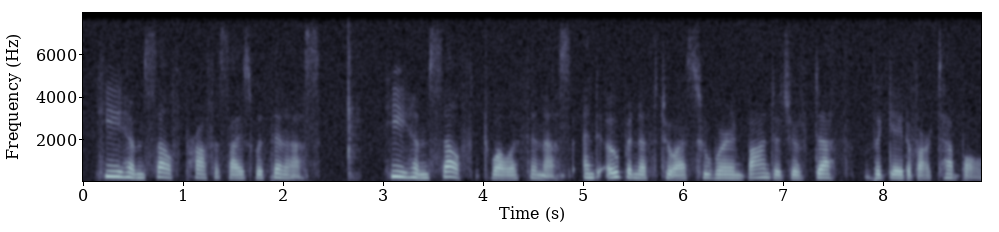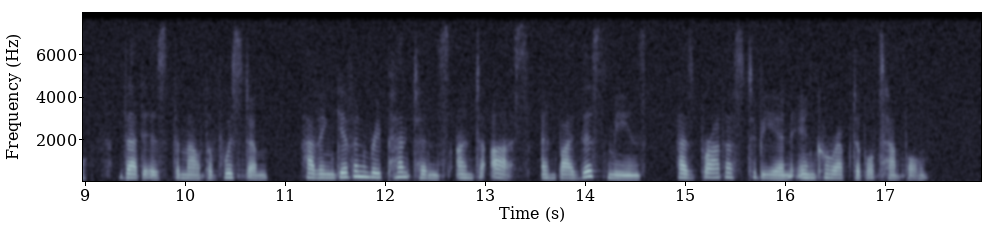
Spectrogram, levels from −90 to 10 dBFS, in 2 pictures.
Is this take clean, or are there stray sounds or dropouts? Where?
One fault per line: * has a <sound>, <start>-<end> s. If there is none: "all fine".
* has a thud, 2.6-2.8 s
